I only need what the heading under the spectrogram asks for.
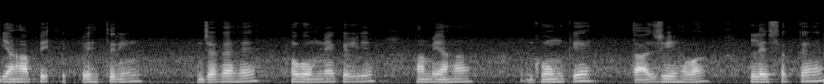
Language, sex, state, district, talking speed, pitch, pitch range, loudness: Hindi, male, Bihar, Jamui, 140 wpm, 125 Hz, 120-135 Hz, -17 LUFS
